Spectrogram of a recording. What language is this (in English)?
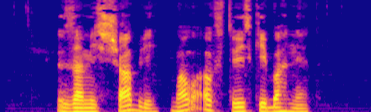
Ukrainian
